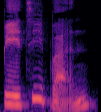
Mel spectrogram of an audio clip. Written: bi3ji4ben3

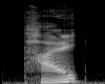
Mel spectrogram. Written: tai2

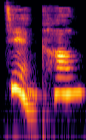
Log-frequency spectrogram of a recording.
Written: jian4kang1

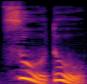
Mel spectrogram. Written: su4du4

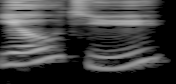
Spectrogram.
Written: you2ju2

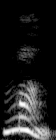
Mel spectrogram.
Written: meng4

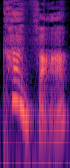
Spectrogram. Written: kan4fa3

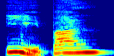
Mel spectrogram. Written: yi4ban1

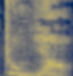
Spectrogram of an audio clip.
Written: zhong4yao4

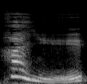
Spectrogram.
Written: han4yu3

